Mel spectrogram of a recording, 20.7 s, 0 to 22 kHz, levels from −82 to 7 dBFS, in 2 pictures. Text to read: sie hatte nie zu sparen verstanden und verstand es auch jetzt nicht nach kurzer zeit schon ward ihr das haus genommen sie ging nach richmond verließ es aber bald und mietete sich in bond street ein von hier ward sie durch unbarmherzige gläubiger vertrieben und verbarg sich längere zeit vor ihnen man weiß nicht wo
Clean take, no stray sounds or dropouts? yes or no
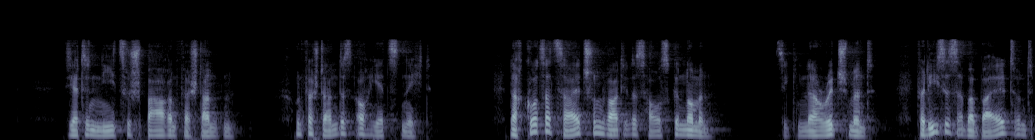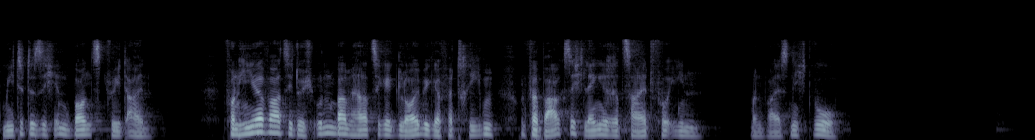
yes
